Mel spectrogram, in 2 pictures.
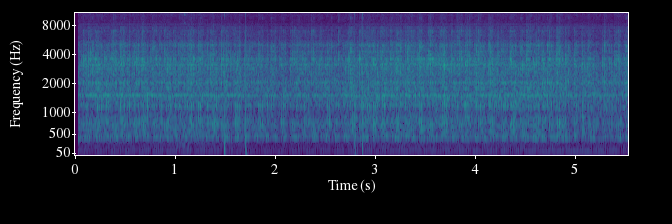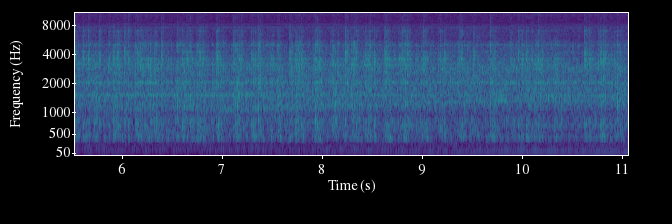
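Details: Schaublin 13 lathe gearbox run without oil, only the two involved gears fitted: fast, steady metallic rattle like a sewing machine from the dry-running gear pair.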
